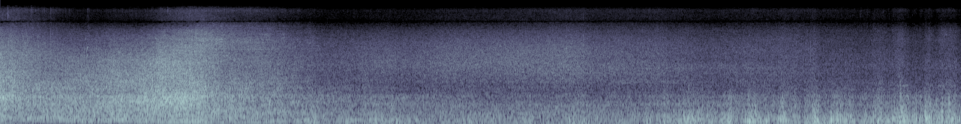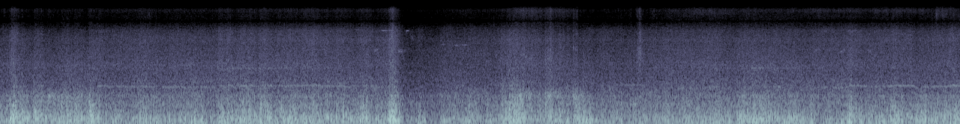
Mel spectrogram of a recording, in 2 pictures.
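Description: Steady road and wind noise from a car driving, with wind buffeting the microphone. A van passing close in front makes a louder spell in the first few seconds, and a single sharp knock comes about three-quarters of the way through.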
